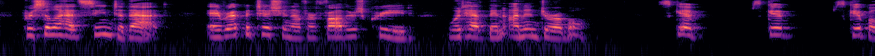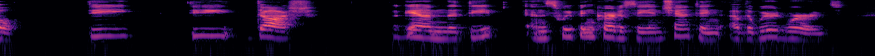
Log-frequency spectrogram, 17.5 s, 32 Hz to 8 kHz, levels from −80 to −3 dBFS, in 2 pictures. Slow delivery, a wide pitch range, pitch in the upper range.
No: slow, 115 wpm; average, 4.6 semitones; high, 220 Hz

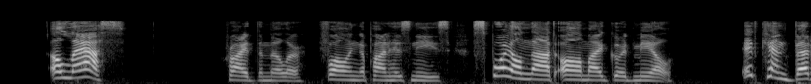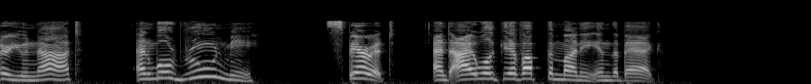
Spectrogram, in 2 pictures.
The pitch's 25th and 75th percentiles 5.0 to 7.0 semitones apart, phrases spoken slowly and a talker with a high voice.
Yes: wide, 5.5 semitones; slow, 130 wpm; high, 215 Hz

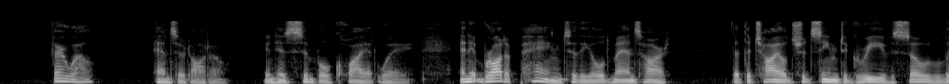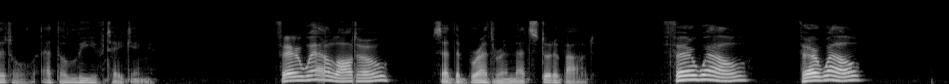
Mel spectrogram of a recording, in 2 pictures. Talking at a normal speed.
No: slow, 130 wpm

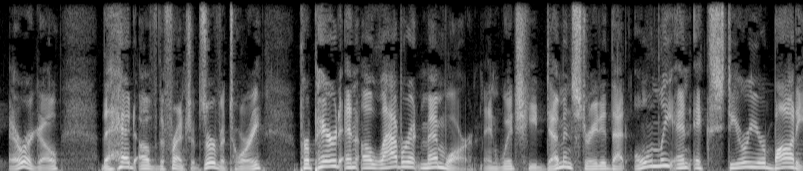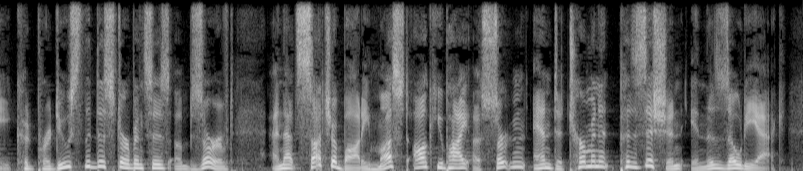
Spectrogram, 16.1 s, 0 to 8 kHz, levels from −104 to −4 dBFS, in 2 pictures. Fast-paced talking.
No: average, 155 wpm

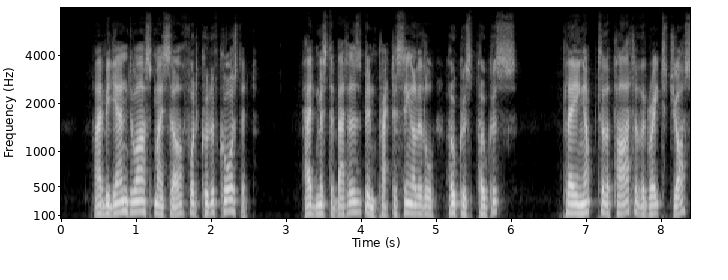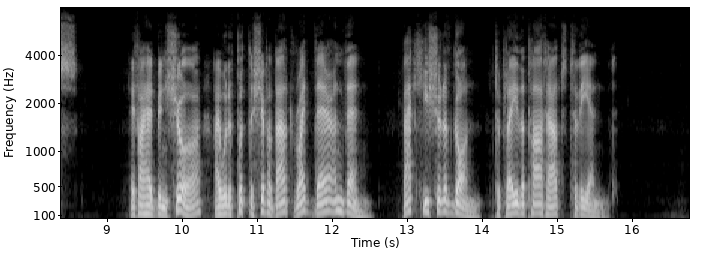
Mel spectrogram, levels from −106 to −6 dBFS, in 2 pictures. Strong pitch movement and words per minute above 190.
No: average, 3.4 semitones; fast, 205 wpm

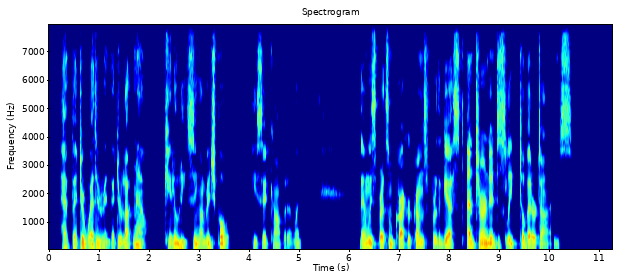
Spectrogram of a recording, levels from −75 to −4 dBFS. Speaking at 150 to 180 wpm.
Yes: average, 165 wpm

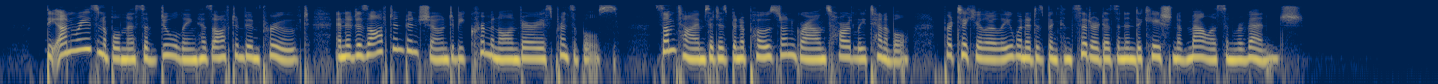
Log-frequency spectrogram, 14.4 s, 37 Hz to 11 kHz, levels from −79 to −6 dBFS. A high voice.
Yes: high, 215 Hz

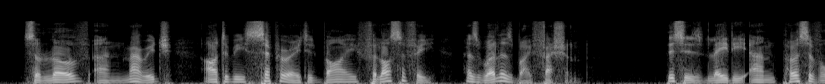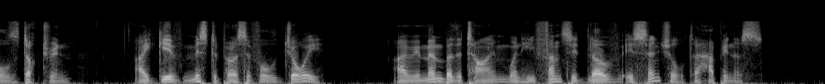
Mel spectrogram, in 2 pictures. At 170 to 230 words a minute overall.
No: slow, 135 wpm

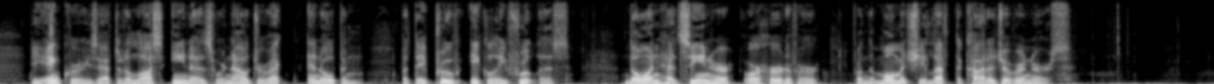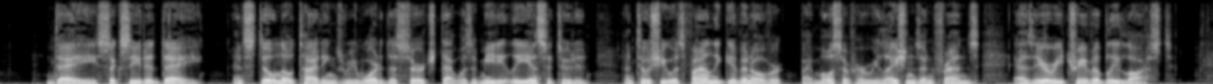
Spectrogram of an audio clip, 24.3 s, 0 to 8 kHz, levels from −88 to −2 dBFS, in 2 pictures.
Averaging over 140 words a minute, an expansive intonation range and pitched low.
Yes: average, 165 wpm; wide, 6.0 semitones; low, 100 Hz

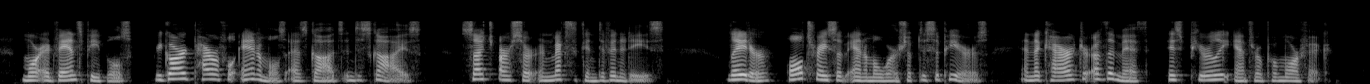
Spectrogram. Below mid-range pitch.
No: high, 195 Hz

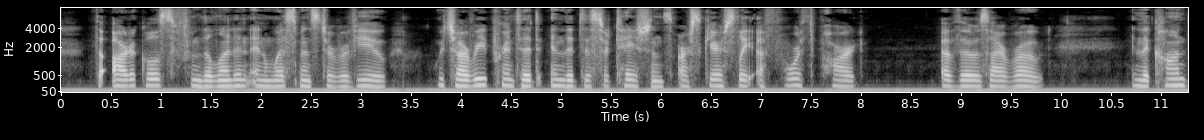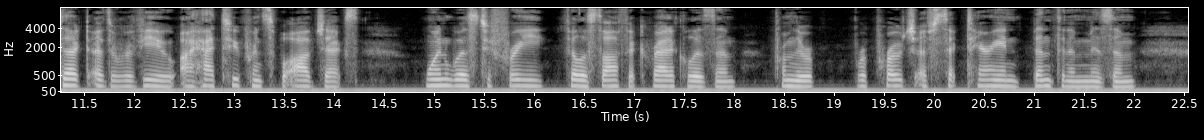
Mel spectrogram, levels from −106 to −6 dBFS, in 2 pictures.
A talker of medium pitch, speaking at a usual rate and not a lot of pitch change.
No: medium, 165 Hz; slow, 120 wpm; narrow, 1.8 semitones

